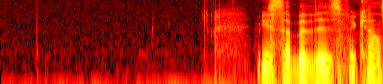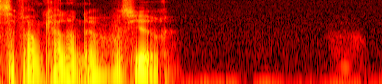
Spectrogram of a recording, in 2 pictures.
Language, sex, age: Swedish, male, 24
